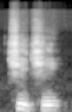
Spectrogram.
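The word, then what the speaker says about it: Tite: southgate with england that is echoed with brazil chichi t-i-t-e for everyone t-i-t-e but pronounced chi chi india in in brazil everybody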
